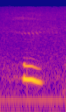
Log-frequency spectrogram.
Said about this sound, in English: That owl agrees with me in the background. You hear that?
